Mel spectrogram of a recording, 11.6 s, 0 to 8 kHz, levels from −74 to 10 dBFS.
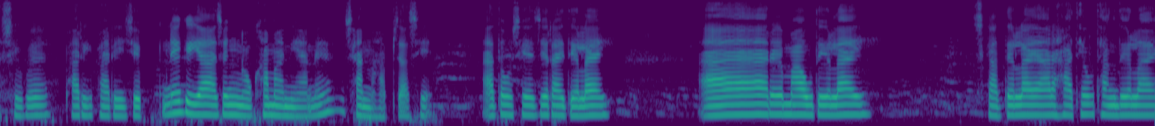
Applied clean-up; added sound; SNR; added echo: none; none; none; none.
